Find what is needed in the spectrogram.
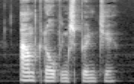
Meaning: diminutive of aanknopingspunt
- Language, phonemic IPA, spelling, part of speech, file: Dutch, /ˈaŋknopɪŋsˌpʏncə/, aanknopingspuntje, noun, Nl-aanknopingspuntje.ogg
